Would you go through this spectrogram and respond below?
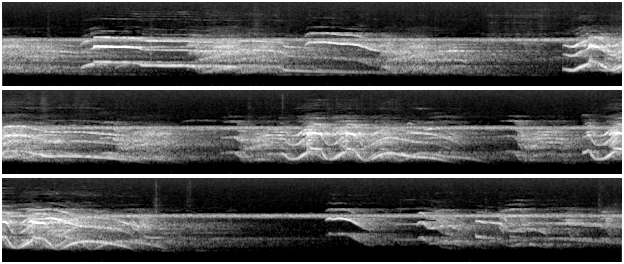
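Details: Pack of golden jackals howling together: several voices overlap in wavering, quavering howls and yelps that rise and fall, coming in loud bursts with short pauses between, over a steady high whine that runs throughout.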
